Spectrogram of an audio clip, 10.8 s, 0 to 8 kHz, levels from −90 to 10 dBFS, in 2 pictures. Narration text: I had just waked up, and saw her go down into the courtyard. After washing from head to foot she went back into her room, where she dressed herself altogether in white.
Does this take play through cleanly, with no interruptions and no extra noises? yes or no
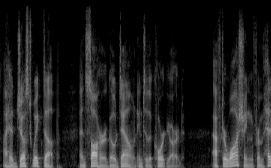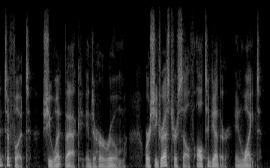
yes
